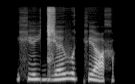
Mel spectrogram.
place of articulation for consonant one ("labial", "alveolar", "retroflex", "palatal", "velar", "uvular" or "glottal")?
velar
